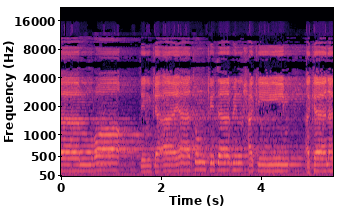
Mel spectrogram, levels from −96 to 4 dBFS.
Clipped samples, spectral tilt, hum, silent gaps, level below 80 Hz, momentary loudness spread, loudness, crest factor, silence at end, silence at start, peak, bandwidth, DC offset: under 0.1%; -1.5 dB/octave; none; none; -50 dBFS; 7 LU; -23 LUFS; 18 dB; 0 s; 0 s; -8 dBFS; 16 kHz; under 0.1%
